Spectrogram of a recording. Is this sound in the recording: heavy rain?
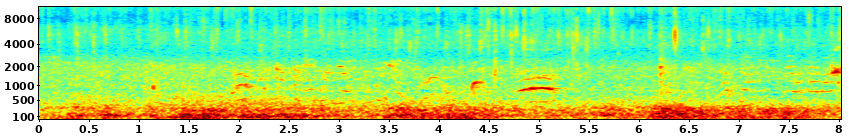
yes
